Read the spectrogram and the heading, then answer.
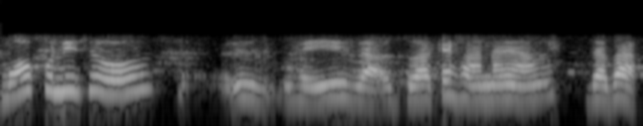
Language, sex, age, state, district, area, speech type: Assamese, female, 60+, Assam, Morigaon, rural, conversation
